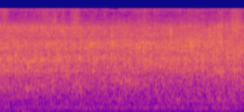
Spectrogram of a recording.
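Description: Pump-fed koi pond water splashing and trickling steadily as it pours back into the pond.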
